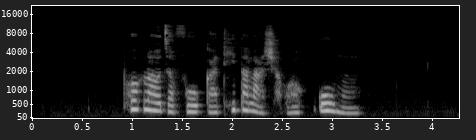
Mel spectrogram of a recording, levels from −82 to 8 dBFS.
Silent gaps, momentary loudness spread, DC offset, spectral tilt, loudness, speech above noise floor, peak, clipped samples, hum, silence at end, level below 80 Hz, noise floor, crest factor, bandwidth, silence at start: none; 13 LU; under 0.1%; -5 dB/octave; -26 LUFS; 44 dB; -10 dBFS; under 0.1%; none; 1 s; -82 dBFS; -70 dBFS; 18 dB; 11.5 kHz; 0.9 s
